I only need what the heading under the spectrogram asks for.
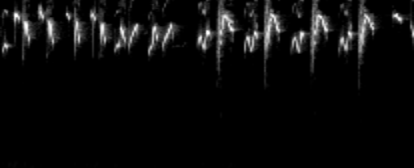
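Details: Sunbird known locally as kolibri wulung, its song used for tutoring songbirds: a rapid, steady stream of high, slurred chirps, each note dipping then rising, about three per second.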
